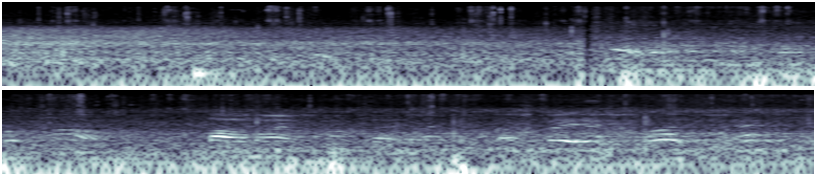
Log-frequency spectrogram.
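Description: Footsteps on a pavement while walking, with faint background voices coming in from about three seconds in.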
